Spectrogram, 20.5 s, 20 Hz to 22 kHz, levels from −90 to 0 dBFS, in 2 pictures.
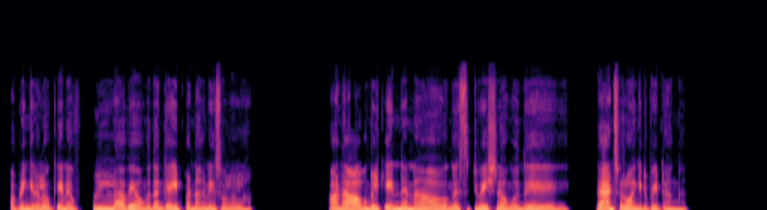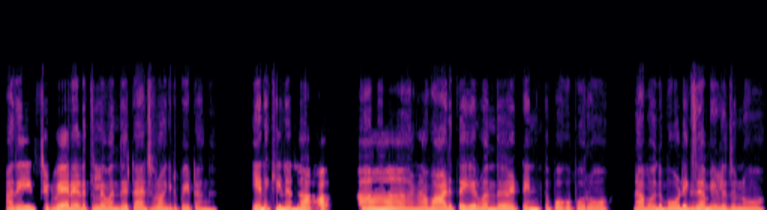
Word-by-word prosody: அப்படிங்கற 195 0 0
அளவுக்கு 225 +3 -1
என்ன 210 - 0 0.2
ஃபுல்லாவே 265 +1 +2
அவங்க 200 -2 -2
தான் 195 -3 -1
கைடு 190 +1 +2
பண்ணாங்கன்னே 200 -2 0
சொல்லலாம். 170 -1 -4 1.1
ஆனா, 195 0 +2 0.2
அவங்களுக்கு 230 +2 +1
என்னன்னா, 240 +1 +3 0.2
அவங்க 190 -1 0
சிச்சுவேஷன் 245 +1 -1
அவங்க 195 -2 -1
வந்து 210 +5 0 0.9
ட்ரான்ஸ்பர் 250 +5 +4
வாங்கிட்டு 190 -2 -1
போயிட்டாங்க. 175 -4 -2 1.3
அதே 185 +3 +1
இன்ஸ்டிடியூட் 215 -1 -4
வேற 215 0 +5
இடத்துல 210 +2 -2
வந்து 200 +2 0
ட்ரான்ஸ்பர் 200 +2 -1
வாங்கிட்டு 195 -1 -3
போயிட்டாங்க. 190 -3 -4 0.7
எனக்கு 315 +6 0
என்னன்னா 250 +1 +2 0.2
அ, - - +6 0.6
ஆ. - - +3 0.7
நாம 200 +3 0
அடுத்த 230 +5 -1
இயர் 260 +2 +2
வந்து 230 +3 0 0.3
10 245 +5 0
போகப்போறோம். 200 -1 -3 0.4
நாம 200 -1 0
வந்து 220 +4 0
போர்ட் 225 +4 +2
எக்ஸாம் 225 0 +1
எழுதணும். 190 -1 -2
205 Hz, 125 wpm, -23 LUFS, 195-230 Hz, 1.3 s, அ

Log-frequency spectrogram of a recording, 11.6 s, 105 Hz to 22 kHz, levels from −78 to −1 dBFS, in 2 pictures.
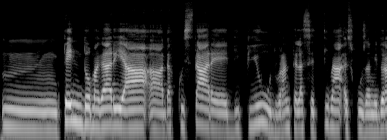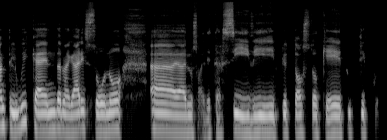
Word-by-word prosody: mhmm, 160 -3 -2
tendo 205 -3 +5
magari 175 0 +4
a 165 -2 +6
ad 150 - -4
acquistare 160 -2 +1
di 155 +3 -13
più 190 0 -4
durante 150 +2 -5
la 155 - -1
settima 160 +2 -1
ehm, 155 - -2
scusami, 145 -2 -4
durante 160 +2 0
il 145 - +3
weekend 150 -4 0
magari 145 +1 0
sono, 150 +1 -1 0.5
ehm, 145 -2 +2
non 135 - -2
lo 135 - -5
so - - -13
i - - -18
detersivi, 130 +1 -3
piuttosto 135 -1 -5
che 130 0 -3
tutti - - -9
q - - -33
155 Hz, 145 wpm, -25 LUFS, 140-170 Hz, 0.5 s, a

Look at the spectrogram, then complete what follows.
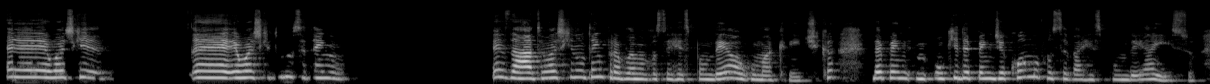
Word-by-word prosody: É 335 -1 +3
eu 310 - +3
acho 320 -1 +1
que, 340 0 0 1.1
é 310 -1 +5
eu 305 - +5
acho 310 0 0
que 300 - -12
tudo 335 +3 -4
você 310 -3 -9
tem 300 0 0 1.7
exato 285 -4 +5
eu 295 - 0
acho 305 0 0
que 330 - -6
não 330 -1 -2
tem 345 +2 -2
problema 255 -5 +1
você 240 +1 -6
responder 235 +1 -1
alguma 230 -7 -1
crítica, 180 - -10 0.4
depen 290 -1 0 0.2
o 265 - +1
que 270 +3 -1
depende 275 -1 +2
é 270 - +1
como 325 +5 -3
você 270 -5 -5
vai 230 -1 -6
responder 215 -1 -5
a 235 0 -2
isso, 185 -2 -8
275 Hz, 165 wpm, -23 LUFS, 235-310 Hz, 1.7 s, é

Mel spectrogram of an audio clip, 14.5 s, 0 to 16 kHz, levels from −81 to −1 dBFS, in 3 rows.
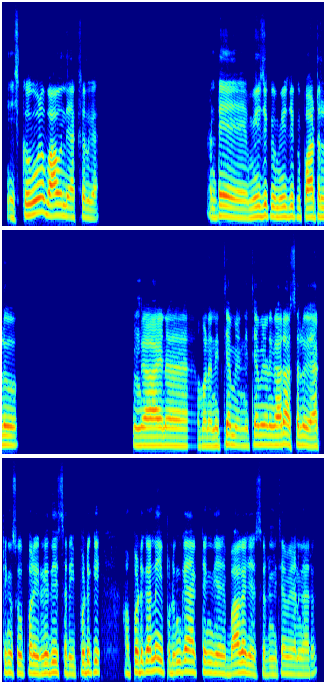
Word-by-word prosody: ఇస్కు 135 - -2
గూడా 230 +2 +5
బాగుంది 175 -1 +3
యాక్చువల్‌గా. 140 -3 -5 1.7
అంటే, 145 +4 +1 0.5
మ్యూజిక్ 165 +2 0
మ్యూజిక్ 160 0 -1
పాటలు 155 +1 +3 1.9
ఇంగా 145 +1 +2
ఆయన 145 0 +2 0.5
మన 140 0 -2
నిత్యమి 155 +3 0
నిత్య 140 +4 -4
మీనన్‌ 155 -1 +1
గారు 155 +3 +4
అసలు 155 +2 -1
యాక్టింగ్ 155 +4 -2
సూపర్ 150 +1 0
ఇరగదీశారు. 155 0 0
ఇప్పటికి 165 +5 0 0.4
అప్పటికన్నా 175 +6 +2
ఇప్పుడు 160 -2 -5
ఇంకా 170 +2 +1
యాక్టింగ్ 165 0 -3 0.3
బాగా 160 +2 +5
చేస్తున్నారు 130 -1 -6
నిత్య 130 +3 -6
మీనన్‌ 135 -1 -4
గారు. 130 +3 -7
155 Hz, 120 wpm, -23 LUFS, 145-165 Hz, 1.9 s, గూడా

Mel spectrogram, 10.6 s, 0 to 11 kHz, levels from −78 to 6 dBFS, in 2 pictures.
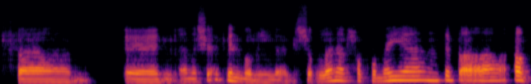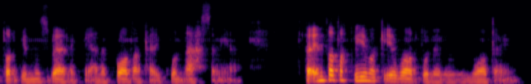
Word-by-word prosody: ف - - +1
آآ 105 0 -1 0.2
أنا 115 -1 -4
شايف 195 - -5
إن 130 -7 +1
ال 95 -1 -4 0.2
الشغلانة 135 +6 0
الحكومية 150 +4 +1
هتبقى 160 +1 +1 0.5
أفضَل 165 -6 +4
بالنسبة 110 -1 -1
لك 100 - -11
يعني 100 -2 -6
في 100 - -1
وضْعك 110 -1 +1
هيكون - - -7
أحسَن - - -7
يعني، - - -16 0.6
فأنت 160 +3 +7
تقييمك 155 -6 +2
إيه - - +3
برضه 115 -3 +1
للوضع 100 +1 -6
يعني؟ - - -14
115 Hz, 135 wpm, -24 LUFS, 105-155 Hz, 0.6 s, فأنت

